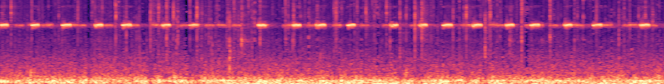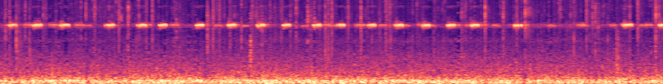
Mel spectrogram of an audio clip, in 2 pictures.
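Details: Evening chorus of crickets by a lake, a continuous train of evenly spaced, shrill chirps running the whole time, set against dense crackling and popping from a nearby bonfire and a soft low rumble.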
